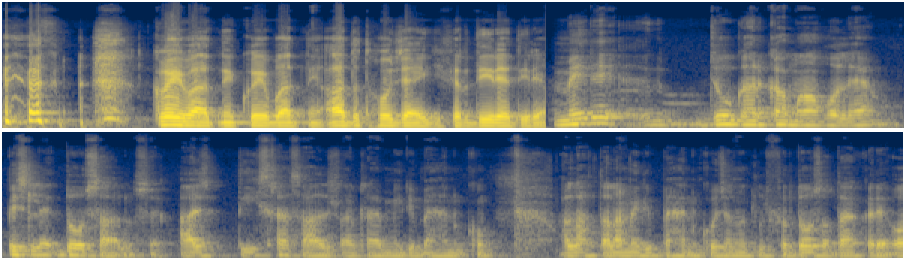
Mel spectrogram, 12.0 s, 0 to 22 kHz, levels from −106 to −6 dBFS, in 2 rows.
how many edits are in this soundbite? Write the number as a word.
one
